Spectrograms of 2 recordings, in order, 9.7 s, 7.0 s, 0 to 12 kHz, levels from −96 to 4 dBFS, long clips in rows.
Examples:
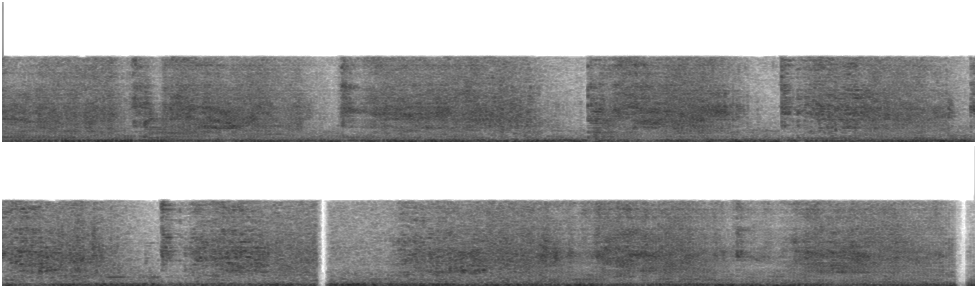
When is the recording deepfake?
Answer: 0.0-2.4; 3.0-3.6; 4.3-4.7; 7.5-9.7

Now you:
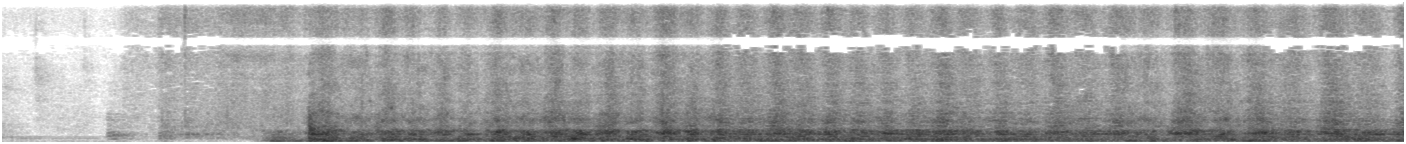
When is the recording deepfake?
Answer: 1.1-3.6; 5.6-6.3

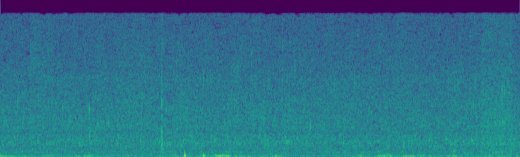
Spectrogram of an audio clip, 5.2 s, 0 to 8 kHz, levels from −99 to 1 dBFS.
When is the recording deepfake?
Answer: 0.5-1.1

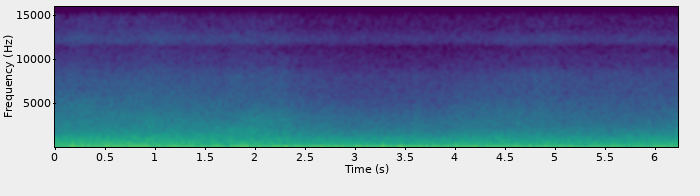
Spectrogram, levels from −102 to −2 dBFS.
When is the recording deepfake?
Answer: 0.0-2.1

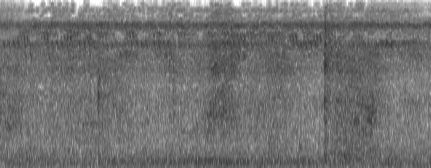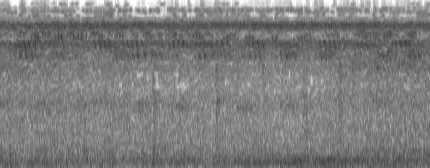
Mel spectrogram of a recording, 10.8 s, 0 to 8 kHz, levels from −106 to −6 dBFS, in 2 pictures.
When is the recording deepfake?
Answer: 4.6-5.5

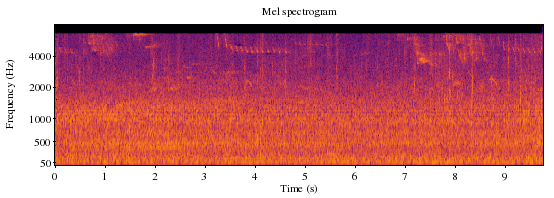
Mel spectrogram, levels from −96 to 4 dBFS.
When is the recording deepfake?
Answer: 3.5-5.1; 7.0-7.8

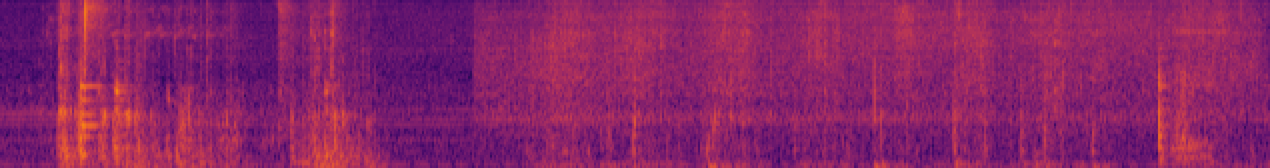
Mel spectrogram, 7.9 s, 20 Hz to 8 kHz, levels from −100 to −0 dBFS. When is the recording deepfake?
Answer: none

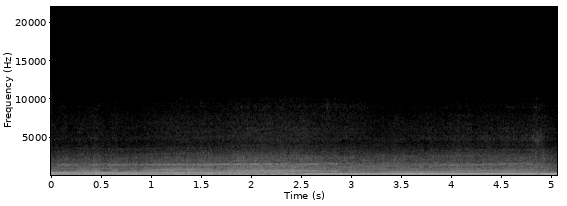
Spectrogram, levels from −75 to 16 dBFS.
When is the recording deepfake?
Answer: 2.9-3.7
